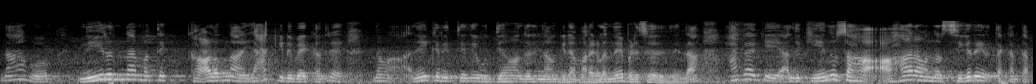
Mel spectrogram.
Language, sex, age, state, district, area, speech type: Kannada, male, 30-45, Karnataka, Kolar, rural, spontaneous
